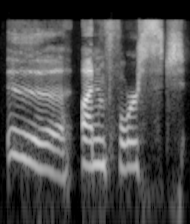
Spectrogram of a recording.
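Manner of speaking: ordinary talk, nothing marked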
